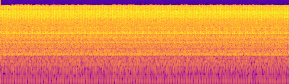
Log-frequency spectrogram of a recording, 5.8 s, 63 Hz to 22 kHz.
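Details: Engine cold at 65,000 km on Total Ineo ECS 0W30 oil: fast, fairly even light tapping over a steady hiss at idle; noticeable top-end ticking, cause undetermined.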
